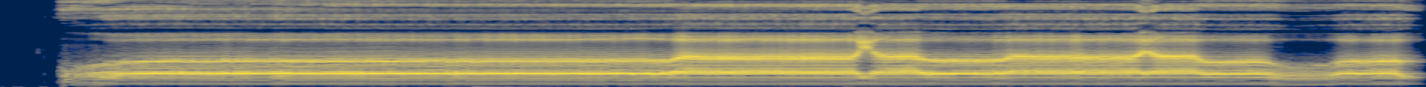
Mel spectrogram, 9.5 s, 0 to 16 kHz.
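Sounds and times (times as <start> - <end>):
kargyraa throat singing: 0.3 - 9.4.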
